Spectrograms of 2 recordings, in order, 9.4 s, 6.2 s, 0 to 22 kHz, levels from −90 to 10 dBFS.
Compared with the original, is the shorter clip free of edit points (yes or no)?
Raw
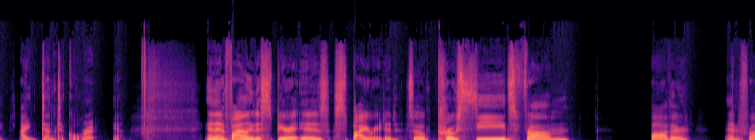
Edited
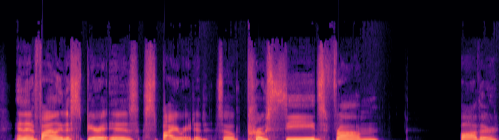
yes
